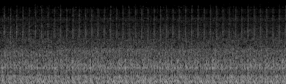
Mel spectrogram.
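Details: 2008 GMC Acadia 3.6L V6 with P0300 random misfire, cylinders 3 and 5 dead despite new plugs and swapped coils and injectors: steady idle with a light, fast metallic rattle appearing right after clearing codes, diagnosed as timing chain rattle.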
